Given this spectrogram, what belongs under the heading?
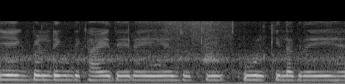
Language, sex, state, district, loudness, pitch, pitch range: Hindi, male, Chhattisgarh, Bastar, -24 LUFS, 200 Hz, 195-205 Hz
